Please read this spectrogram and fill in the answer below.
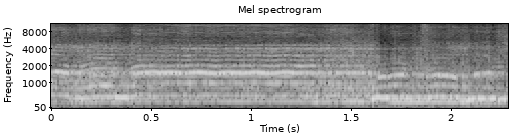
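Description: Live singing in long held notes at a concert, the melody moving to a new note about one and a half seconds in.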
